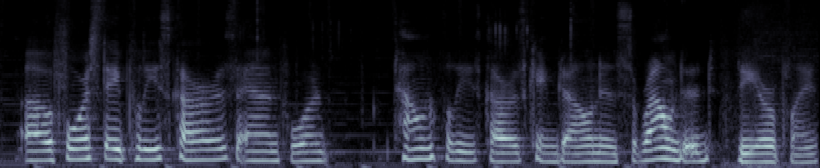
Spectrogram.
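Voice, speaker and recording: Over music in the background, a woman speaks at a fairly slow pace, her pitch fairly low and its variation ordinary. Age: 80s+. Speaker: pilot. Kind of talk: interview storytelling. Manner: casual, halting with fillers.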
